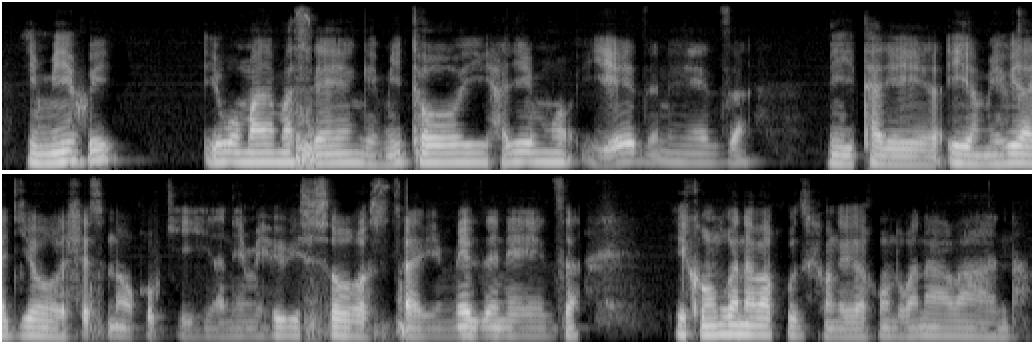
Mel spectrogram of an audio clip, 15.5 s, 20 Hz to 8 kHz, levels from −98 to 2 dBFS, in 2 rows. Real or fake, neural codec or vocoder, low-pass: real; none; 7.2 kHz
